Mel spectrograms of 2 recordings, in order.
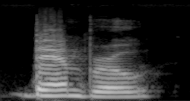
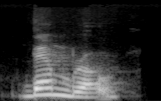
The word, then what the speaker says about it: Denbrough: Ele participou ainda de It, capítulo 2, em 2019, onde viveu a versão adulta de Bill Dan Denbrough. Eu falei certo? – Denbrough. – Ah, tá. Perdão, que eu sou britânica, aquelas. na ver a versão adulta de Bill Denbrough.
